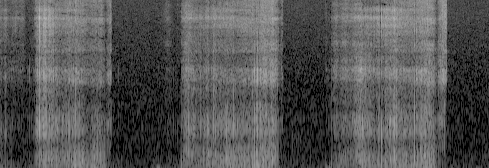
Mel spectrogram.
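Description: Fingertips and fingernails scratch and tap the outer wall of a polished, hollow wooden bowl with visible grain, held upside down over a microphone. Three separate bursts of rough, rasping scratching are heard, each with a hollow low rumble and a bright hiss, separated by short quiet gaps.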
